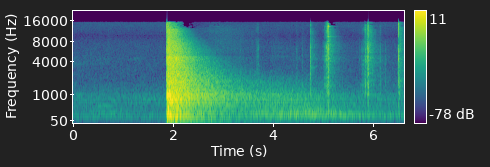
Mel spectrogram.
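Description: A single shot from a Mosin-Nagant M44 carbine (7.62×54R) about two seconds in, its report echoing and fading over about two seconds. Then four sharp metallic clacks as the bolt is worked to eject the spent case and chamber the next round.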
